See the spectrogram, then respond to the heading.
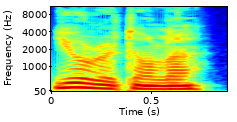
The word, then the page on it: eurodollar: British English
